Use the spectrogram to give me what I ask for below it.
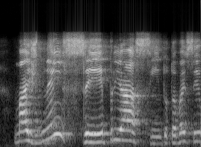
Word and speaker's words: assíntota: Assíntota, com 2 S's e uma palavra proparoxítona, que tem acento aqui na sílaba tônica sim, tá certo?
